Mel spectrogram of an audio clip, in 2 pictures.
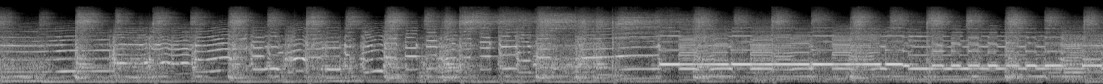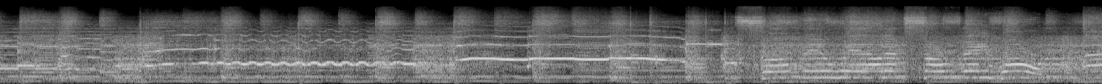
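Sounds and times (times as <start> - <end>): bass: 0.0 - 22.0
drums: 0.0 - 22.0
electric guitar solo: 0.0 - 22.0.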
